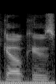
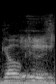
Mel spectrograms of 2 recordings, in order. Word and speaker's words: Goku: I was only Okay, Kaiser pronounces Goku's name something like Goku. Emphasizing the U. Yeah, and except the thing is, it's not really pronounced with enough stress on the O to make it correct to the Japanese pronunciation.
